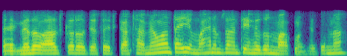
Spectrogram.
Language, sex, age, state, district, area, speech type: Kashmiri, male, 45-60, Jammu and Kashmir, Budgam, urban, conversation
